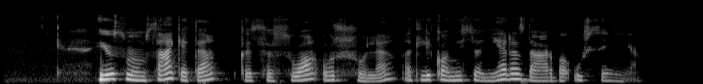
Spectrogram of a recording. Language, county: Lithuanian, Vilnius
